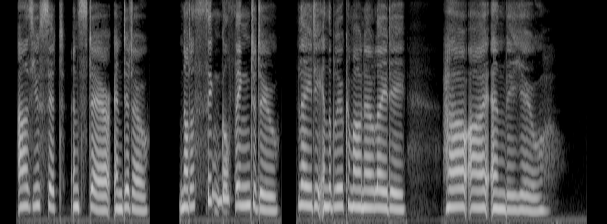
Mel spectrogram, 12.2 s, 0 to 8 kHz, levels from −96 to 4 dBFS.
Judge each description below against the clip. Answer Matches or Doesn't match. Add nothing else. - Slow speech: Matches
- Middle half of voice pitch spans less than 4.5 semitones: Matches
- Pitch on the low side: Doesn't match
